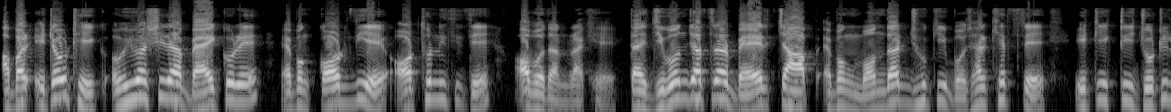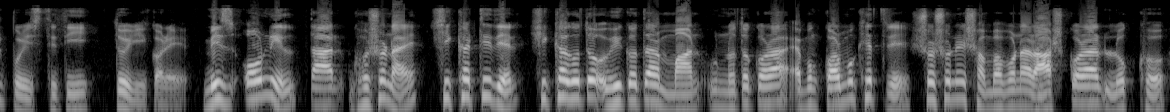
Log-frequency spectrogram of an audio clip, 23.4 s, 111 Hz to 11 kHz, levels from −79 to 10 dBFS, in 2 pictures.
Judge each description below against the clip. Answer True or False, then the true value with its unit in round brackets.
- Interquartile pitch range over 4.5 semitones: True (5.6 semitones)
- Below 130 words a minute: True (115 wpm)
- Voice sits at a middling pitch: True (170 Hz)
